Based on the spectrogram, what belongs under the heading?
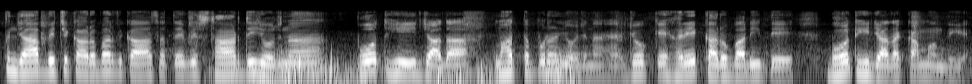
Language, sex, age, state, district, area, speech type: Punjabi, male, 18-30, Punjab, Ludhiana, urban, spontaneous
